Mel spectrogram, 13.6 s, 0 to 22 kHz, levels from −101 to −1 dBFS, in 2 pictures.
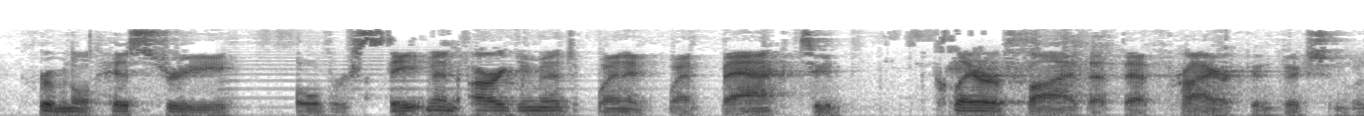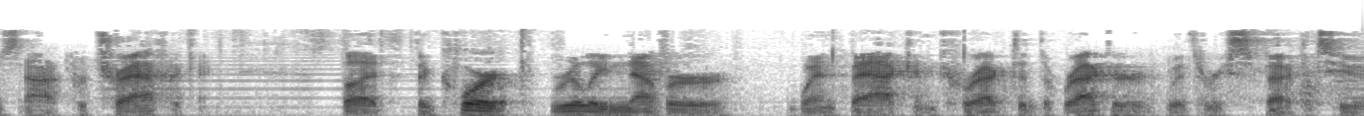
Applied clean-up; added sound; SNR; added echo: neural mask model RNNoise.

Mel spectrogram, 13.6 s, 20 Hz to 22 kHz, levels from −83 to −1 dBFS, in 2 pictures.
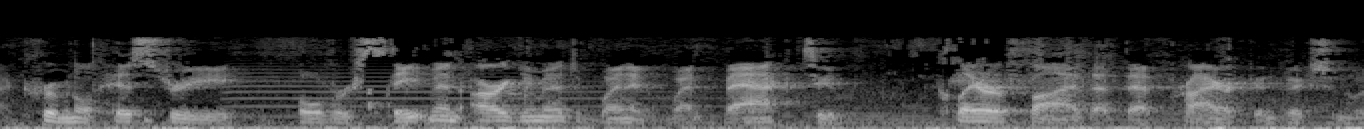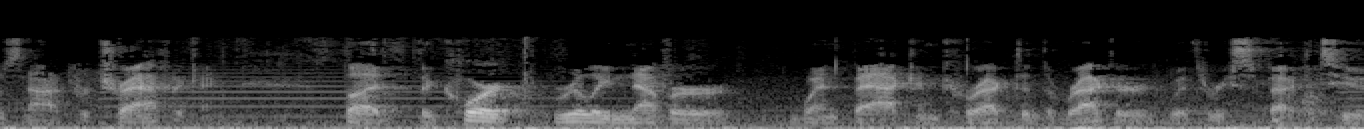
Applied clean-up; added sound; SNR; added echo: none; Aircraft + Trumpet; 20 dB; none.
